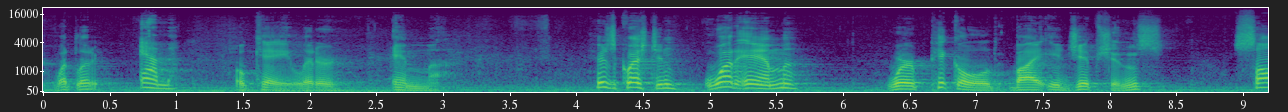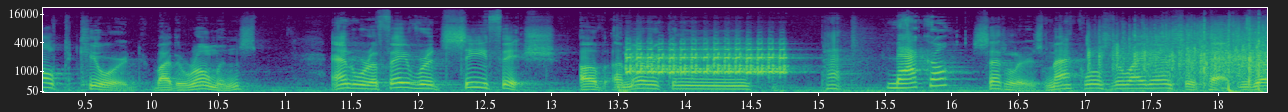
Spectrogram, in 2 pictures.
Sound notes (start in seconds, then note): 13.5 buzzer sounds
